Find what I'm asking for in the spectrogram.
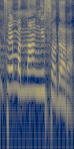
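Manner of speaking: ordinary talk, nothing marked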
